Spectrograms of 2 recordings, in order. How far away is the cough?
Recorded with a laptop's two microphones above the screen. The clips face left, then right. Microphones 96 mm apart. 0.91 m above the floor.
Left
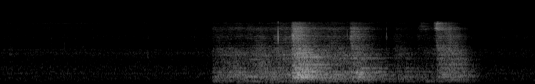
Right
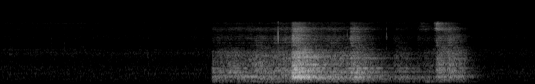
I don't hear a cough.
